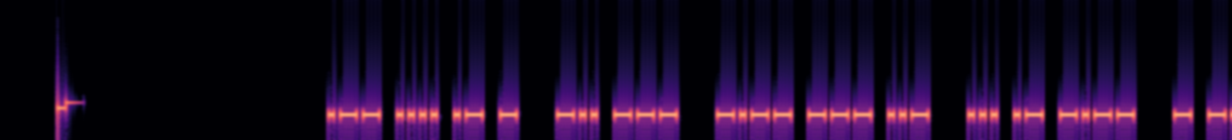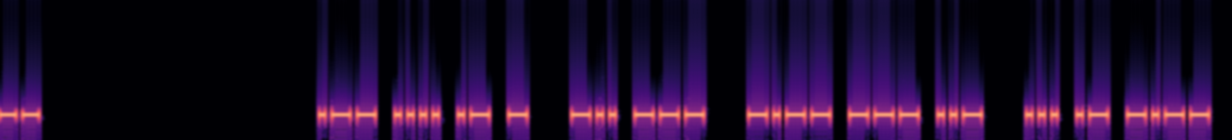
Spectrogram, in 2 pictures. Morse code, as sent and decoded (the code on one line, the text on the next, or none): .-- .... .- - / -.. --- / -.-- --- ..- / ... .- -.-- / - --- / .-- .... .- - / -.. --- / -.-- --- ..- / ... .- -.--
WHAT DO YOU SAY TO WHAT DO YOU SAY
